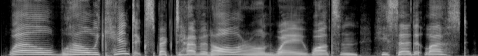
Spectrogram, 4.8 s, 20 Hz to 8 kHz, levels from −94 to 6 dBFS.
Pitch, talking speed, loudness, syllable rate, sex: 225 Hz, 215 wpm, -16 LUFS, 4.3 syllables/s, female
